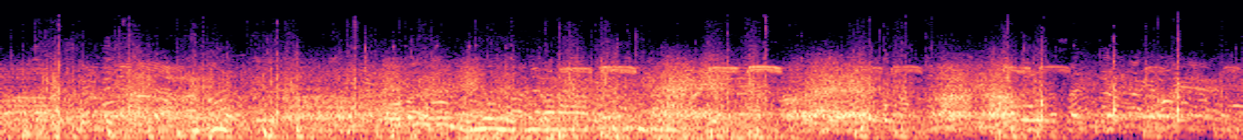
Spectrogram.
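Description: A large stadium crowd cheers and sings loudly.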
